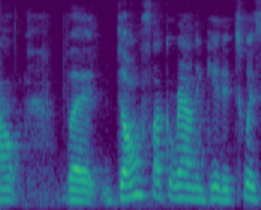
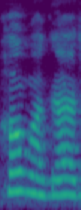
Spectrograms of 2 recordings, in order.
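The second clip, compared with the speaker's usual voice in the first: ordinary talk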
